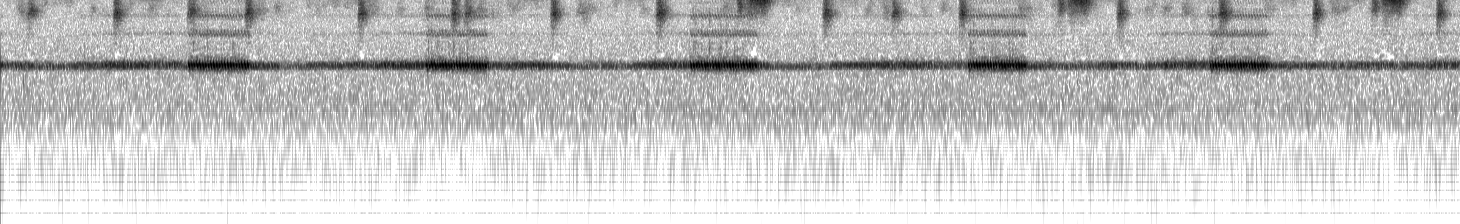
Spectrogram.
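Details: Crickets calling from grass on a warm summer night, Bulgaria, captured by surround microphone: constant high-pitched ringing trill, stronger chirp bursts roughly every two to three seconds, and scattered faint high ticks.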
